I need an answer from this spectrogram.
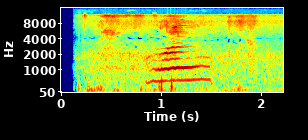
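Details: A Persian cat, about four hours before giving birth, gives one drawn-out, steady meow over low background rumble.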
